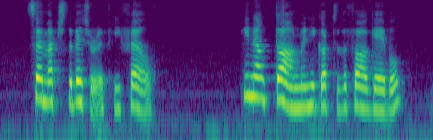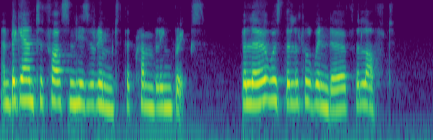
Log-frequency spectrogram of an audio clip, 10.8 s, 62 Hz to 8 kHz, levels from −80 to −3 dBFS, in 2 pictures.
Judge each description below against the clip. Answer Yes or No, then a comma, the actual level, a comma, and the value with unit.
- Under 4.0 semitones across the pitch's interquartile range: Yes, average, 3.5 semitones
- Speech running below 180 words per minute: No, average, 195 wpm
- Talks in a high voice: Yes, high, 220 Hz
